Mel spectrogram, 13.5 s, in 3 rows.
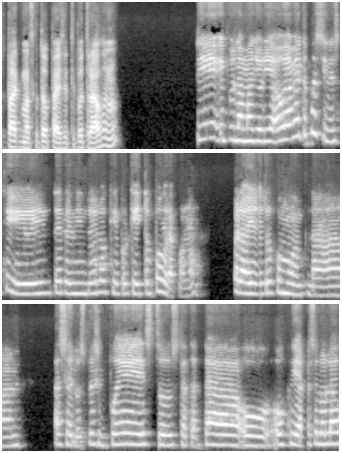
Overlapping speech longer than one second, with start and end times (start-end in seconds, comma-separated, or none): none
